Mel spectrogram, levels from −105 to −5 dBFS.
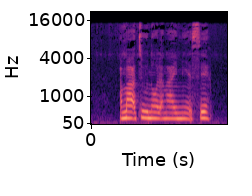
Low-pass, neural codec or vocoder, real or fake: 14.4 kHz; none; real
